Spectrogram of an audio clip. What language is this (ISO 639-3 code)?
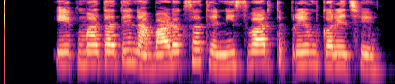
guj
